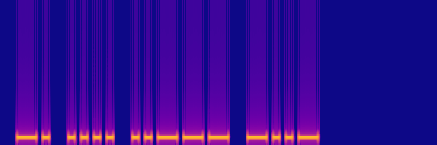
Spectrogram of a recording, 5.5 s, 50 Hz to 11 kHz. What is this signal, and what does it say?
Morse code, heard as a keyed tone, about 16 wpm, 700 Hz. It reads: NH2X
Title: USA Call Signs - 4x Character Spacing - 15wpm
